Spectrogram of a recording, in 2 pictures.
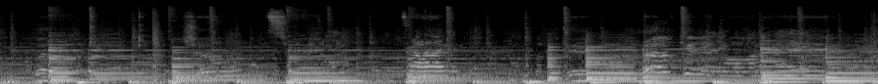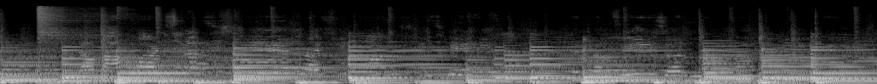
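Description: Live jazz piano trio playing: acoustic piano over double bass, with drums and cymbals keeping time.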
